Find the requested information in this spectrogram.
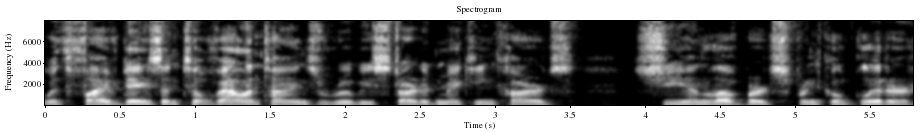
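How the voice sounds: Pitch varies in an ordinary way in this natural reading voice.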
